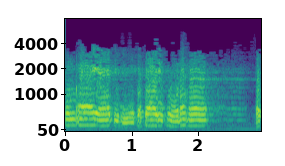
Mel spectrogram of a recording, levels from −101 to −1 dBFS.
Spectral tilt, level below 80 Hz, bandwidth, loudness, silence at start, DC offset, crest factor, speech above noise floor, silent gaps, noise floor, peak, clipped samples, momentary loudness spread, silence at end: -12 dB/octave; -54 dBFS; 4.1 kHz; -17 LUFS; 0 s; under 0.1%; 12 dB; 25 dB; none; -42 dBFS; -4 dBFS; under 0.1%; 7 LU; 0 s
